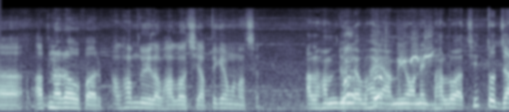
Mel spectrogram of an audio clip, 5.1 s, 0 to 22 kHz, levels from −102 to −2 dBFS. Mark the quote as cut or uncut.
cut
